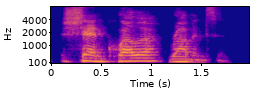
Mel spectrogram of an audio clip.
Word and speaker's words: Shanquella Robinson: Shanquella Robinson.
